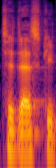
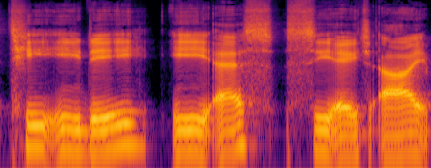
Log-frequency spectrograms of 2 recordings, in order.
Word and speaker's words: Tedeschi: of the way it's te d es CH i pronounced ki not chee it's an Italian pronunciation Susan Tedeschi that's out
